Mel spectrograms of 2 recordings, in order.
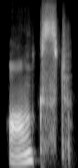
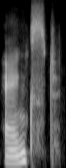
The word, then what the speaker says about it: Angst: What we're talking about is something that, the German philosophers would call Angst or Angst in English, the pronunciation.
